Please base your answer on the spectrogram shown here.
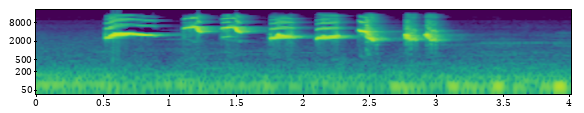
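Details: Orange-headed thrush song used to make birds more eager and aggressive after moulting. A long, clear whistle opens, followed by a quick sequence of shorter whistled and buzzy notes that fade out.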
